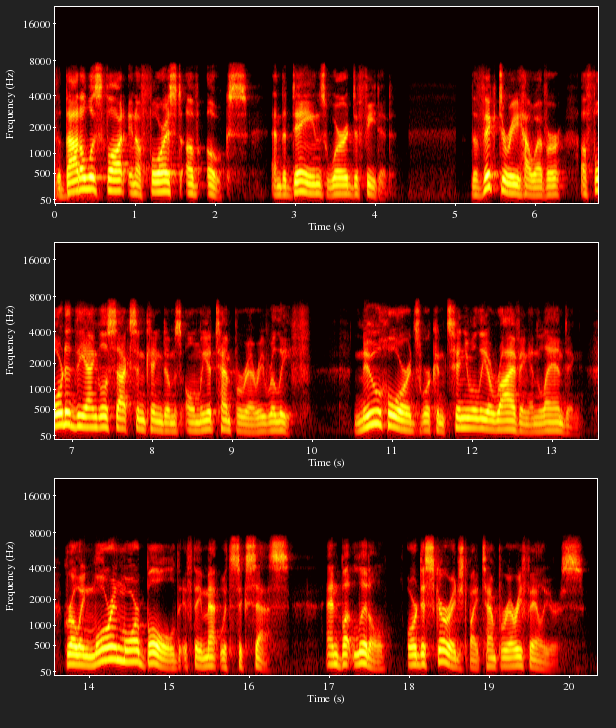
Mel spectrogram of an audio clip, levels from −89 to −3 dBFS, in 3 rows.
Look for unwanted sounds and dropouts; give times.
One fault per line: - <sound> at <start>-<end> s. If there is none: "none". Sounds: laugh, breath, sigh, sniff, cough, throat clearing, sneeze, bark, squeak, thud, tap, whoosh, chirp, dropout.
none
